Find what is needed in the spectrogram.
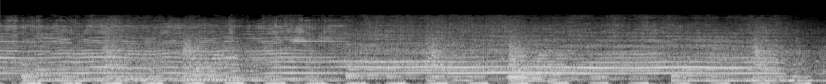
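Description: Background music: an instrumental passage of long held notes and chords over a steady low drum beat.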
